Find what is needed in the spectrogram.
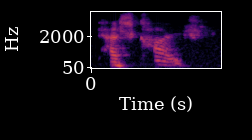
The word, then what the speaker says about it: Cascais: I enjoyed meeting him in Portugal at the conference in Cascais, if I can still say it right.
